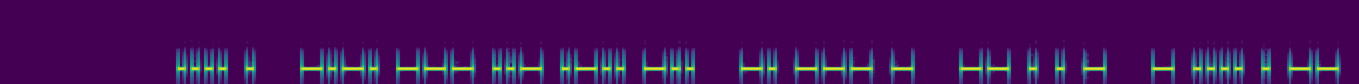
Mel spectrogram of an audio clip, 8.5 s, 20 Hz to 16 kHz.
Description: Morse code, heard as a keyed tone, about 28 wpm, 700 Hz. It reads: HE COULD NOT MEET THEM
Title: Sentences from Top 1100 Words 28wpm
